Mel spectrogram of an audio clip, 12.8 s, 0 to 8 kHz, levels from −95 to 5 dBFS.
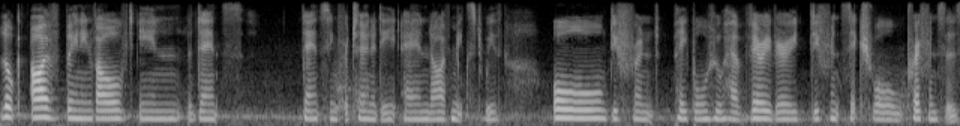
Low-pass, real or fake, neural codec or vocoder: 7.2 kHz; real; none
